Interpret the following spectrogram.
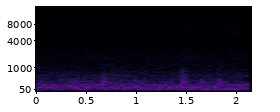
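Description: Dry-erase marker writing a word on a whiteboard: faint short strokes of the tip across the board.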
